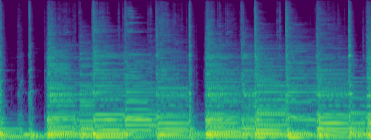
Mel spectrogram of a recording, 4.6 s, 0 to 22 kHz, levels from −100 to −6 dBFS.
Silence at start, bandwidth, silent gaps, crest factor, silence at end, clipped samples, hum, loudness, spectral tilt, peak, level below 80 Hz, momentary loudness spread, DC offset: 0 s; 17 kHz; none; 16 dB; 0 s; under 0.1%; none; -23 LUFS; -8 dB/octave; -6 dBFS; -46 dBFS; 5 LU; under 0.1%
